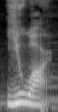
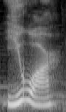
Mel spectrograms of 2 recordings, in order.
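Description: No difference in how they are said.

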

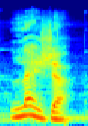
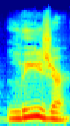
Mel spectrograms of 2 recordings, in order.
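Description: First: It is said with a British pronunciation. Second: It is said with an American pronunciation. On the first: "在英式的发音当中呢它读作leisure" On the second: "在美式的发音当中呢它却读作了leisure"

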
